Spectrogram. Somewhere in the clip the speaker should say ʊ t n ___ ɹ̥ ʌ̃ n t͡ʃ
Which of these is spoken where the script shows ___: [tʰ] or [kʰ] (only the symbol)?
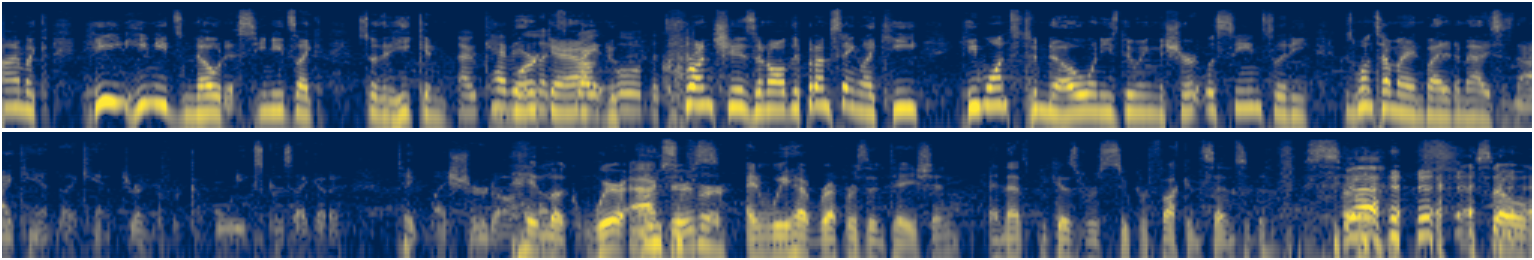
kʰ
